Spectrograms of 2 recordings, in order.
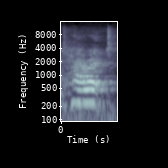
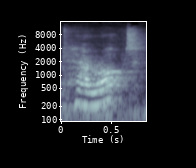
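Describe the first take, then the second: First: The second vowel is reduced to a schwa. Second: The second vowel is full, as spelled. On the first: This is how it is normally said. "We tend to give a schwa sound" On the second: It makes the spelling easier. "if you say them correctly as they've spelt"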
